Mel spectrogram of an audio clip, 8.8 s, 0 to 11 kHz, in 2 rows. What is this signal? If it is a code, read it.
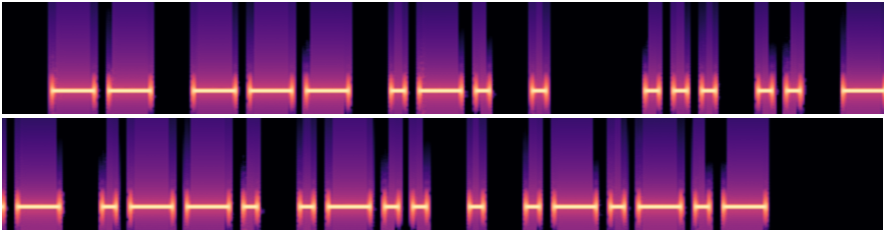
Morse code, heard as a keyed tone, about 17 wpm, 700 Hz. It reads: MORE SIMPLE.
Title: Sentences from Top 400 Words and Abbreviations 17wpm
